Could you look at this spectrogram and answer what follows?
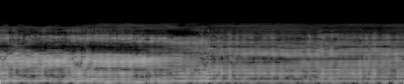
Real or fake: fake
